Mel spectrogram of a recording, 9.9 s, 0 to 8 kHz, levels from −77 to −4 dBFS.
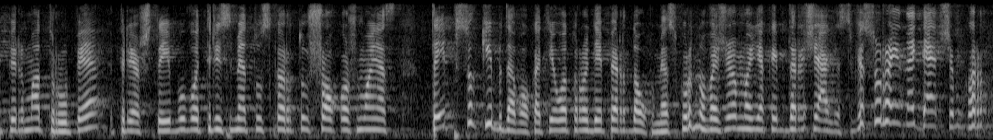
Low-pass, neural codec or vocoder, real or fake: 7.2 kHz; none; real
